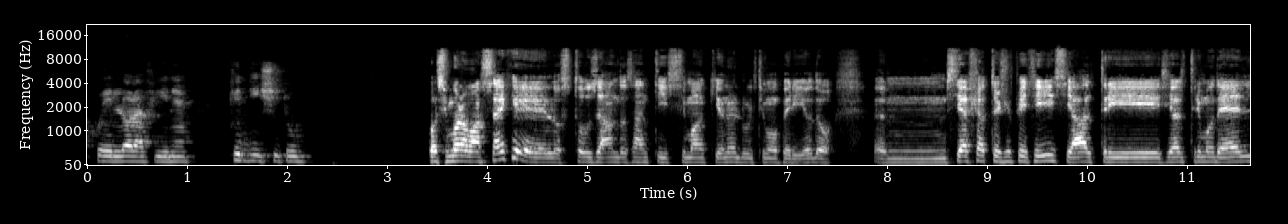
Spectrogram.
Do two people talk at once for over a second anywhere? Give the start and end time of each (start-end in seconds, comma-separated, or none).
none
